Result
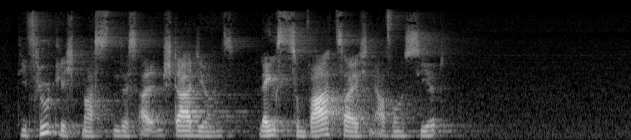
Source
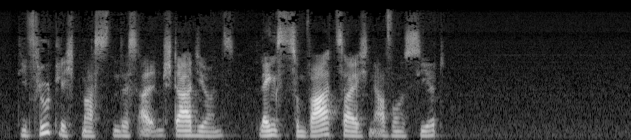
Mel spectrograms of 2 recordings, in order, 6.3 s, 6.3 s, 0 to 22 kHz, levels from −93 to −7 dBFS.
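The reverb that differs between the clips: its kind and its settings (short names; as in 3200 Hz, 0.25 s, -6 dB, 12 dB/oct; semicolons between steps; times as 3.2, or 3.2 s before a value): two-slope reverb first 0.81 s, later 2.5 s, from -18 dB, DRR 9.5 dB; gain -6 dB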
